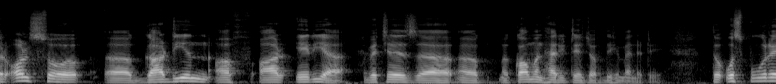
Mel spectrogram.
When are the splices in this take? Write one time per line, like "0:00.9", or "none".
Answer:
none

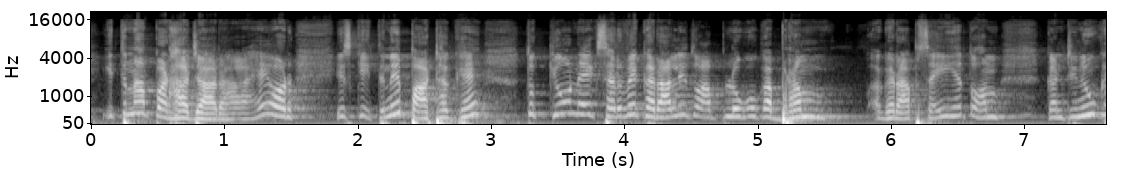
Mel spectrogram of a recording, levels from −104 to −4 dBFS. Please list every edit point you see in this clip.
none

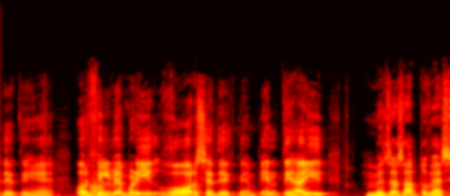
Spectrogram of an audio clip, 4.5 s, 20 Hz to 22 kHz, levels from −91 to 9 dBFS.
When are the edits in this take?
0:03.4

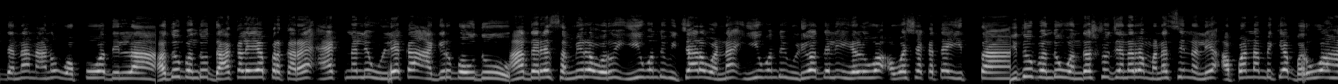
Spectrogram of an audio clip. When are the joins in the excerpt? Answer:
none

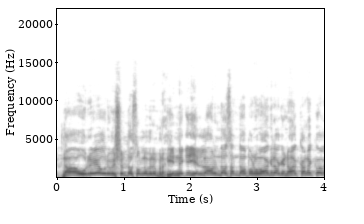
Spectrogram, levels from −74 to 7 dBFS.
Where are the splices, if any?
none

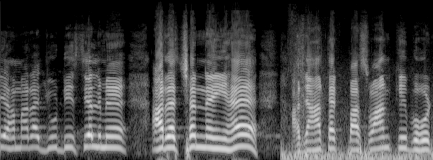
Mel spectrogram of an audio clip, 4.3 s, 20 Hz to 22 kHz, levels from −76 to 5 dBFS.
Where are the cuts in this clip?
0:02.7

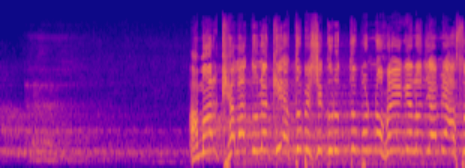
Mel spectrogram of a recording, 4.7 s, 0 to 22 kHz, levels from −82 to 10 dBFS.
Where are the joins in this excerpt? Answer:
none

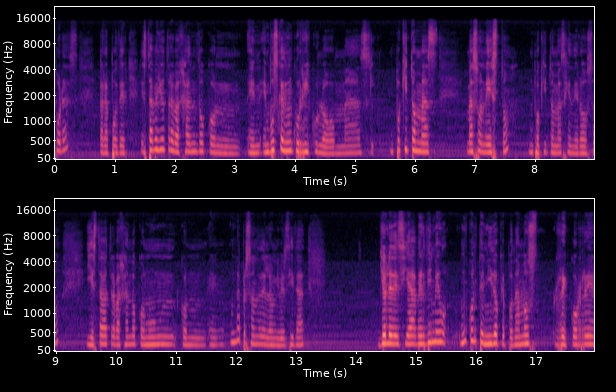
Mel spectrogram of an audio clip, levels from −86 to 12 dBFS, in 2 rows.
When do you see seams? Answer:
0:01.4

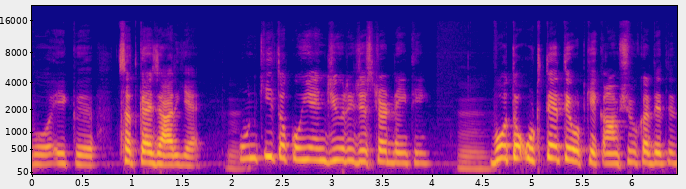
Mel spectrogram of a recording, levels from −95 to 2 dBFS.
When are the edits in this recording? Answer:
none

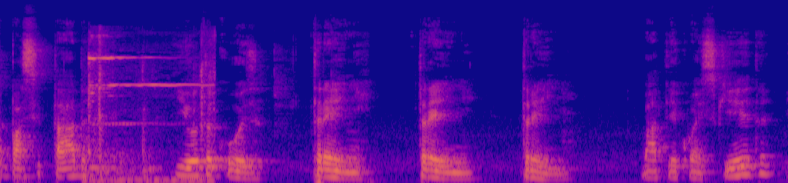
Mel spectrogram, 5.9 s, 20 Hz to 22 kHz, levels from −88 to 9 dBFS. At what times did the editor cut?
0:00.9

